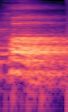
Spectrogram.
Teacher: उसमें ह है कंठ के अंतर्गत आता है तो इन्हें हम कंठ, यानी इनका उच्चारण कंठ से होता है तो इसे हम कंठव्य ऊष्म व्यंजन कहेंगे।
